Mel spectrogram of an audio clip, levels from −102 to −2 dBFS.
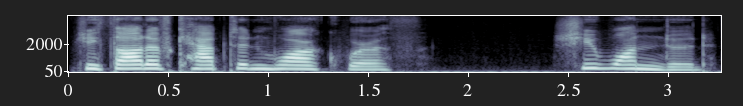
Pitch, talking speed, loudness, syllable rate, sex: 210 Hz, 130 wpm, -18 LUFS, 4.3 syllables/s, female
